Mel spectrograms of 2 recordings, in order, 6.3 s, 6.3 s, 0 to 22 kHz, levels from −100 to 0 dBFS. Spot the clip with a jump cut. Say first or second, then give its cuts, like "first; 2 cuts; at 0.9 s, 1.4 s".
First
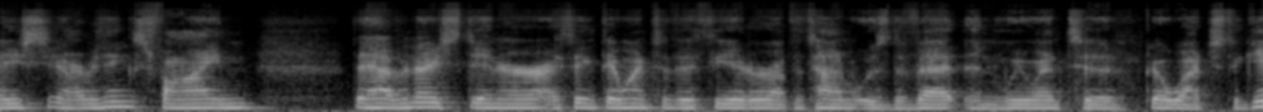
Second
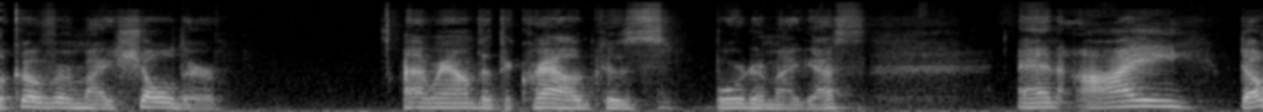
first; 1 cut; at 3.9 s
